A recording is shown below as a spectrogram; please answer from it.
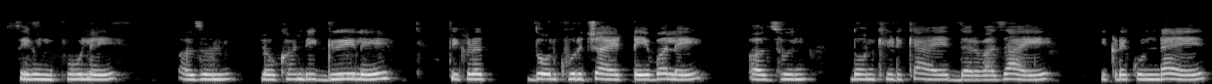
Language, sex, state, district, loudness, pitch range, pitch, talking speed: Marathi, female, Maharashtra, Dhule, -15 LUFS, 225-245 Hz, 235 Hz, 110 wpm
